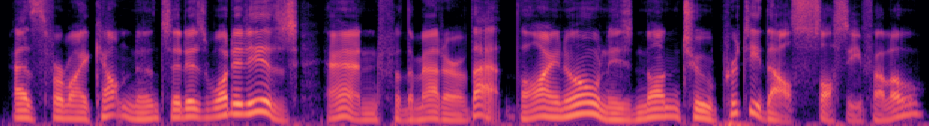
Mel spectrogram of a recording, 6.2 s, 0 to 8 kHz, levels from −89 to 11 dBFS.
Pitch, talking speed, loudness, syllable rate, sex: 130 Hz, 230 wpm, -19 LUFS, 5.5 syllables/s, male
